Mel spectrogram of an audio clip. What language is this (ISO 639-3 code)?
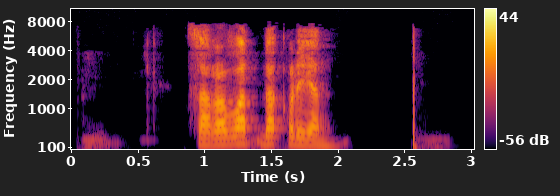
tha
